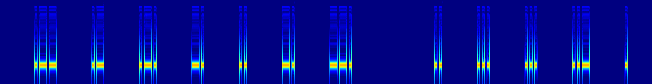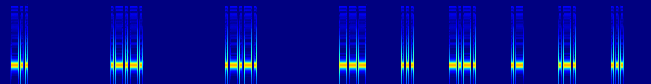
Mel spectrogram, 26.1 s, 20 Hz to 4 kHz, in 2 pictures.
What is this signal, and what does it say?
Morse code, heard as a keyed tone, about 25 wpm, spaced as for 10 wpm, 550 Hz. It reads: WARNING ISSUED <AR> <AR> OSCARS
